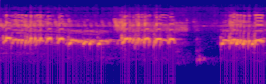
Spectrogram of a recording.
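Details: Lively local zebra dove, whose song sets other birds answering: two long runs of fast, bubbling low coos, a brief silence, then another trilled phrase, with thin high bird calls overlapping.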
